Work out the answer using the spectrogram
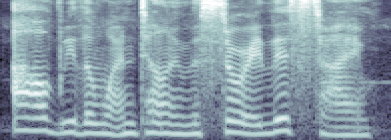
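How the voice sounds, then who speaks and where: A woman's voice: medium pitch, quick pace, natural voice. A woman voicing a thoughtful, slightly nervous young boy storyteller.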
